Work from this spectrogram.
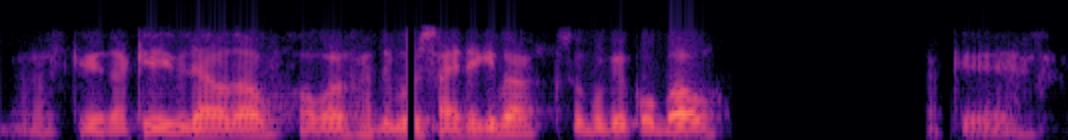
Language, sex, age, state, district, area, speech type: Assamese, male, 30-45, Assam, Sonitpur, rural, conversation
